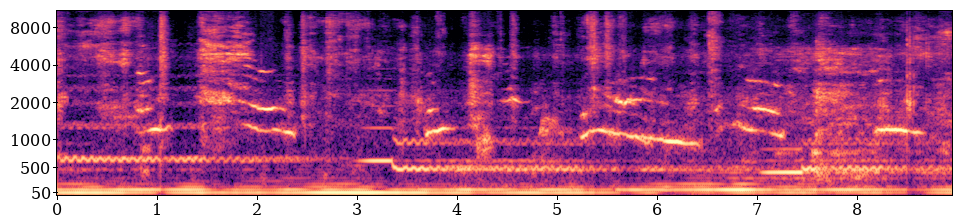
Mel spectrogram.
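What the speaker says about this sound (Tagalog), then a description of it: "Pusa" A cat meows repeatedly near a shared hand-eaten mukbang meal, several drawn-out, wavering cries spread across the stretch over a steady low electrical hum.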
